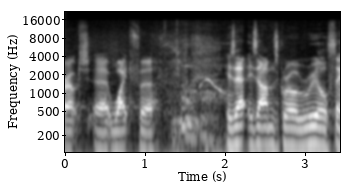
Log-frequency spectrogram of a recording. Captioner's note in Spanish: silbido bajo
